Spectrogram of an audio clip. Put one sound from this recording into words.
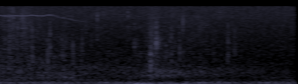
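A book thumps open.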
